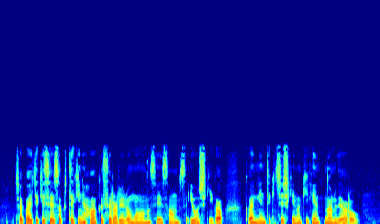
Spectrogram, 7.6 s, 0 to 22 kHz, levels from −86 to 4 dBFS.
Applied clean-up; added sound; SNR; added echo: none; none; none; none.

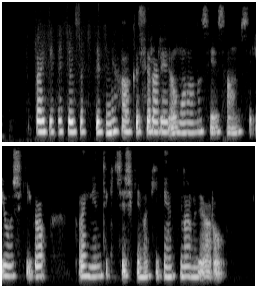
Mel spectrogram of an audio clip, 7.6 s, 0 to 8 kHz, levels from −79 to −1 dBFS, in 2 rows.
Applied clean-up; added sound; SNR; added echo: neural mask model DeepFilterNet 3.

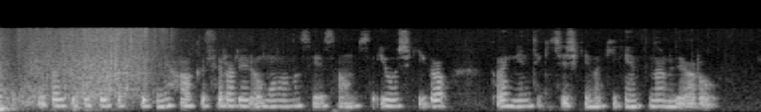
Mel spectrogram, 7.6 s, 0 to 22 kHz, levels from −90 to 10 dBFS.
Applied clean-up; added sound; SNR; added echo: none; Splash, splatter; 8 dB; reverberation time 0.2 s.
